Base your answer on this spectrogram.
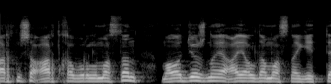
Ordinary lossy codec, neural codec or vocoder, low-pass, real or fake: none; none; 9.9 kHz; real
